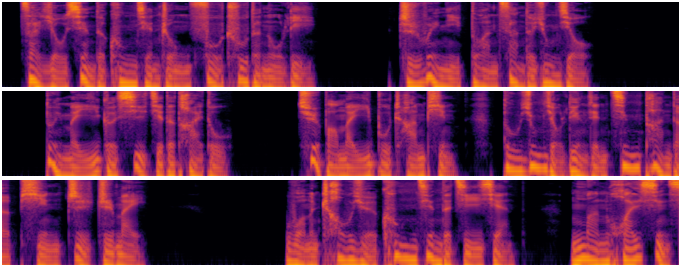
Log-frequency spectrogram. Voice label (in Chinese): 男 广告; 沃捷电梯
